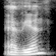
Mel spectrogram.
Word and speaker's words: Evian: In Evian, which is the G7, and maybe... Okay, I pronounced it right, Evian.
